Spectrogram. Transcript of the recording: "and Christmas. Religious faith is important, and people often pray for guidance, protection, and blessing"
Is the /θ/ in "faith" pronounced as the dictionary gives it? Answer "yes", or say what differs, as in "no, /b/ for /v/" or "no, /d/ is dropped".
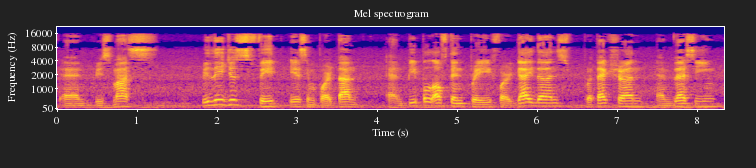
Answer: no, /t/ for /θ/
